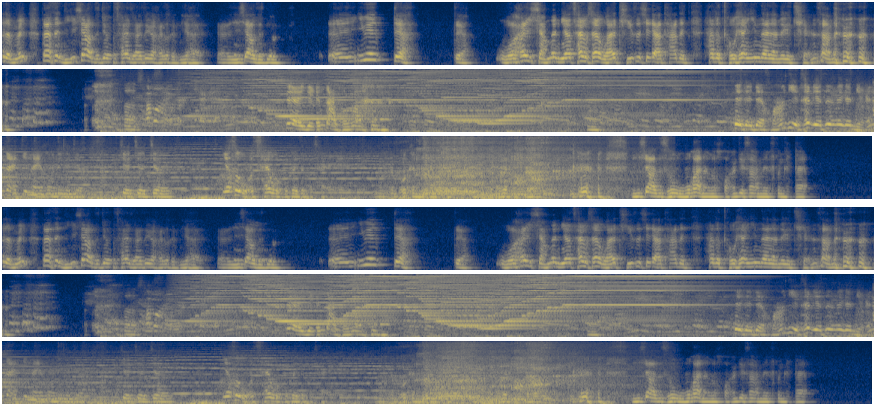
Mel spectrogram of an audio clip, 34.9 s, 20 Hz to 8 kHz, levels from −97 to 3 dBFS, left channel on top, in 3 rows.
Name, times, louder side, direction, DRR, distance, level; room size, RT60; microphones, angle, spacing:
voice 1, 0.0-3.7 4.4-5.5 6.0-6.3 6.6-11.7 12.8-13.4 15.4-16.9 18.8-19.0 19.4-19.6 21.4-25.6 26.2-30.5 30.8-34.0, left 5 dB, 85° left, 0.6 m, -25 dB
voice 2, 3.1-3.5 6.8-7.1 11.7-12.3 12.7-15.3 17.0-18.3 19.4-21.7 22.2-22.6, equal, 5° left, 5.4 m, -41 dB
sound 1, 12.9-31.4, left 3 dB, 55° left, 0.8 m, -35 dB
sound 2, 13.9-21.6, right 4 dB, 35° right, 2.0 m, -25 dB
sound 3, 23.2-31.9, left 2 dB, 30° left, 3.1 m, -28 dB
19.0 x 7.9 x 5.1 m
head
